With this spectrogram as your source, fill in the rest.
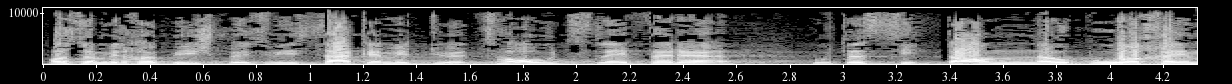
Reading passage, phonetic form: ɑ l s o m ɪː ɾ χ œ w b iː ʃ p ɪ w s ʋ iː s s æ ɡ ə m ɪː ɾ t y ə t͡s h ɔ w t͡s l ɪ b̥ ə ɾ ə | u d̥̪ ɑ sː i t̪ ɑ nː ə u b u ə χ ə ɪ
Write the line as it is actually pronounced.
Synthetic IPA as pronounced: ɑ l s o m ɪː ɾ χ œ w b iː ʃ p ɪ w s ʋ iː s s æ ɡ ə m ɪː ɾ t y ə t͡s h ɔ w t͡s l ɪ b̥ ə ɾ ə | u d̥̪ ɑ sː i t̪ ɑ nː ə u b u ə χ ə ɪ

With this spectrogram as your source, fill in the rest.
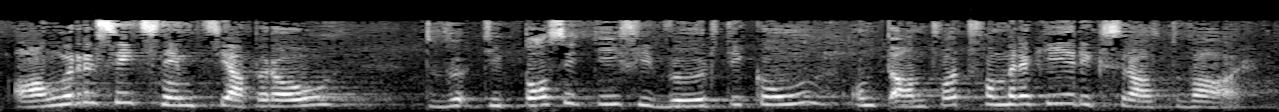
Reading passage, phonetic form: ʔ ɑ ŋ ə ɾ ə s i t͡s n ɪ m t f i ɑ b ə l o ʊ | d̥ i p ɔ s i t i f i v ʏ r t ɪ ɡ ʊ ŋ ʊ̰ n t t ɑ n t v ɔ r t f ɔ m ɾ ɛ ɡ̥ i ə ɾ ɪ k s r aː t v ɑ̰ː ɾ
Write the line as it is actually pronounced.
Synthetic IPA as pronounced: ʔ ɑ ŋ ə ɾ ə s i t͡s n ɪ m t s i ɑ b ə ɾ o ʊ | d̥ i p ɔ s i t iː f i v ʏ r d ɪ ɡ ʊ ŋ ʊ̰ n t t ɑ n t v ɔ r t f ɔ m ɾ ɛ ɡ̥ i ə ɾ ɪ k s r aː t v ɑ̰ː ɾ

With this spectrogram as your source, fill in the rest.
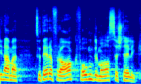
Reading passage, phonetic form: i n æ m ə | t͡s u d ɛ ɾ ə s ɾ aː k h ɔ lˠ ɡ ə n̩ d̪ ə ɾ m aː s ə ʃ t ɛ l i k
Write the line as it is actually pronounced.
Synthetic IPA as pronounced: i n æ m ə | t͡s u d ɛ ɾ ə f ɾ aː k f ɔ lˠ ɡ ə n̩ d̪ ə ɾ m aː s ə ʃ t ɛ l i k

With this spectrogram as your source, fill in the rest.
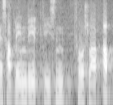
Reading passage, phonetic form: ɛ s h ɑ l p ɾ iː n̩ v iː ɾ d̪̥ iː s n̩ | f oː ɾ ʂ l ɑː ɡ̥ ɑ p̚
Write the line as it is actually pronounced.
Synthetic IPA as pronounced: ɛ s h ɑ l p l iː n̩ ʋ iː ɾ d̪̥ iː s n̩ | f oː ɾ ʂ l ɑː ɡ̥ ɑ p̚

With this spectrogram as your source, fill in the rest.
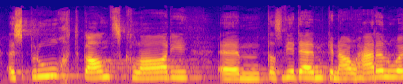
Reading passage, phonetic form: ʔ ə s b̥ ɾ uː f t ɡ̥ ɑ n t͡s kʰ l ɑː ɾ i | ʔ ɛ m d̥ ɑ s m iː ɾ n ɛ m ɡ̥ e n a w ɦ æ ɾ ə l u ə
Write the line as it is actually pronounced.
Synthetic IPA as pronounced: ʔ ə s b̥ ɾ uː χ t ɡ̥ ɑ n t͡s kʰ l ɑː ɾ i | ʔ ɛ m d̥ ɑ s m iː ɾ d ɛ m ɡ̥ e n a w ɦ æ ɾ ə l u ə

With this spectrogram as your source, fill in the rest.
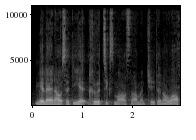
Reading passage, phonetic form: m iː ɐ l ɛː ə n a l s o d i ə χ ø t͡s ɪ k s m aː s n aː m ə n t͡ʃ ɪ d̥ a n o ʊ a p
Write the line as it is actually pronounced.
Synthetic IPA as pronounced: m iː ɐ l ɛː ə n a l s o d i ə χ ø t͡s ɪ k s m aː s n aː m ə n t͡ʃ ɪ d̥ ə n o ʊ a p

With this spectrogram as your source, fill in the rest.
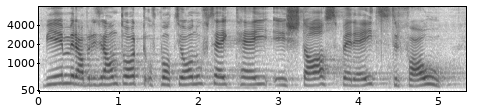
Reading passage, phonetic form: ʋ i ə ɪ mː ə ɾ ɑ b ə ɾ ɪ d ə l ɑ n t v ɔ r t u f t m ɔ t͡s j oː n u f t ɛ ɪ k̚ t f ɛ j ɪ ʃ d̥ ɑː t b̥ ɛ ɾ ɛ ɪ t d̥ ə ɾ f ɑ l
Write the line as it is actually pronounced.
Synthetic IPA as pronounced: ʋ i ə ɪ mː ə ɾ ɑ b ə ɾ ɪ d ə ɾ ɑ n t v ɔ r t u f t m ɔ t͡s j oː n u f t͡s ɛ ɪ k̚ t h ɛ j ɪ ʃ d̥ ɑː s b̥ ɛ ɾ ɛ ɪ t͡s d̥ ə ɾ f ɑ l

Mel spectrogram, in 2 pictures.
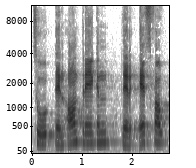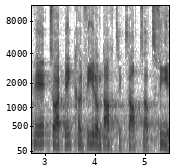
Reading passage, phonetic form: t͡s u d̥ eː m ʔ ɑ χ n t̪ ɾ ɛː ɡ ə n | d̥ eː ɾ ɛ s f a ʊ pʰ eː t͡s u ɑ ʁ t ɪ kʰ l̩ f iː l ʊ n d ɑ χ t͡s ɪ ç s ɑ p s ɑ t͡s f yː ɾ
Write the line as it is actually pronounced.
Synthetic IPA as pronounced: t͡s u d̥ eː n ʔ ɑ n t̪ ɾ ɛː ɡ ə n | d̥ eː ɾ ɛ s f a ʊ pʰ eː t͡s u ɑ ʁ t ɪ kʰ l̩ f iː ɾ ʊ n d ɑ χ t͡s ɪ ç s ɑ p s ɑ t͡s f iː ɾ

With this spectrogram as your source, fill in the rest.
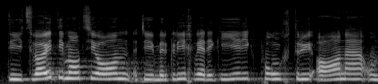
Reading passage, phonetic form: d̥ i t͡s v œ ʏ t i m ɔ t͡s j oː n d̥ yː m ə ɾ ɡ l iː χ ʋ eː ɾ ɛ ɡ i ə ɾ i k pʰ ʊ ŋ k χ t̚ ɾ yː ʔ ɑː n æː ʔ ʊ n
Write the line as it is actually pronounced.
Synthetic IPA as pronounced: d̥ i t͡s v œ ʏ t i m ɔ t͡s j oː n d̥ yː m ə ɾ ɡ l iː χ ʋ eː ɾ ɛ ɡ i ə ɾ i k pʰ ʊ ŋ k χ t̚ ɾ yː ʔ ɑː n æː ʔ ʊ n

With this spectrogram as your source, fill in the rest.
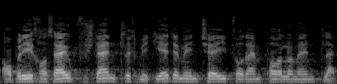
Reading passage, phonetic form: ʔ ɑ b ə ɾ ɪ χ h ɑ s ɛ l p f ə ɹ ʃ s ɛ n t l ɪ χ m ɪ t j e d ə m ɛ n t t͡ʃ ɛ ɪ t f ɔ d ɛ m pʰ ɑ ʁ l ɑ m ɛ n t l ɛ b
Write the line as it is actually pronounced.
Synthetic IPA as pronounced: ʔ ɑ b ə ɾ ɪ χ h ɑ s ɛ l p f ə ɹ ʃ t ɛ n t l ɪ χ m ɪ t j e d ə m ɛ n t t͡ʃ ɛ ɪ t f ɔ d ɛ m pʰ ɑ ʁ l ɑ m ɛ n t l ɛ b

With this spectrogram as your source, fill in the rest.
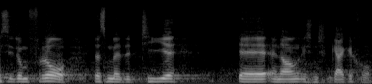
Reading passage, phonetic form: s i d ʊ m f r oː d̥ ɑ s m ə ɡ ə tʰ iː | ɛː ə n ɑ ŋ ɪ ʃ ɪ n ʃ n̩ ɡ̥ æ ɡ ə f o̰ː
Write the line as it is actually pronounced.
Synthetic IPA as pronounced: s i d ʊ m f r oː d̥ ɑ s m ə d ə tʰ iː | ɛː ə n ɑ ŋ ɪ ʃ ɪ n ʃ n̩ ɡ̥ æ ɡ ə χ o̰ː

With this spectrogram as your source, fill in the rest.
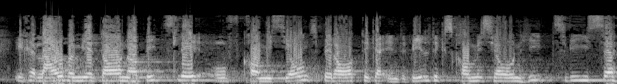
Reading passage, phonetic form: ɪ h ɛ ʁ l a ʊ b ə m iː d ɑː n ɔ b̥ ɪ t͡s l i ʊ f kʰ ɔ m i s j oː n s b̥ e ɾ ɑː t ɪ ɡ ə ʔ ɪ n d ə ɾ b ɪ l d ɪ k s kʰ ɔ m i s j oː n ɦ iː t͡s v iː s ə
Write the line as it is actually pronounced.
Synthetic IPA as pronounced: ɪ χ ɛ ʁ l a ʊ b ə m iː d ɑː n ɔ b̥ ɪ t͡s l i ʊ f kʰ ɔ m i s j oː n s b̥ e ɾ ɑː t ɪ ɡ ə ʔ ɪ n d ə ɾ b ɪ l d ɪ k s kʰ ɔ m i s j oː n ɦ iː t͡s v iː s ə

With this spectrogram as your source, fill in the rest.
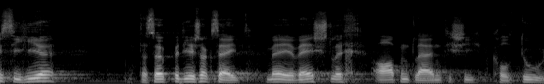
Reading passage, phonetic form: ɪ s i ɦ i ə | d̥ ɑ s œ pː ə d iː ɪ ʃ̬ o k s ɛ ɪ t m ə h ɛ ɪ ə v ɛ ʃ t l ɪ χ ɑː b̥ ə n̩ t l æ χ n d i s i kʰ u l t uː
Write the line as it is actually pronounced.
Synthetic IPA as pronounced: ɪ s i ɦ i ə | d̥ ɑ s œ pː ə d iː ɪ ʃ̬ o k s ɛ ɪ t m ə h ɛ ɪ ə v ɛ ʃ t l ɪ χ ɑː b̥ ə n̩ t l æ n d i ʃ i kʰ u l t uː

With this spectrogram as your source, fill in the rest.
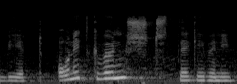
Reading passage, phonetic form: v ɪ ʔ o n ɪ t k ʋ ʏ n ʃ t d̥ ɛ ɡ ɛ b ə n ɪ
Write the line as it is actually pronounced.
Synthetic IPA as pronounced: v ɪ t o n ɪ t k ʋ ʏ n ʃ t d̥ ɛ ɡ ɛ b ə n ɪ

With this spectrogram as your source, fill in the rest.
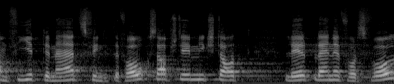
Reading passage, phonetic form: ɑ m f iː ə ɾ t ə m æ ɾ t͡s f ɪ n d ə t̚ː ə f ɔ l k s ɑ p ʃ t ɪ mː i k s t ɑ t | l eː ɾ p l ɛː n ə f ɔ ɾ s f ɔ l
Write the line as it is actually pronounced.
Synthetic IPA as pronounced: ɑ m f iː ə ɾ t ə m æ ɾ t͡s f ɪ n d ə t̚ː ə f ɔ l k s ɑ p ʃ t ɪ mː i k ʃ t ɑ t | l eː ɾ p l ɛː n ə f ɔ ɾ s f ɔ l

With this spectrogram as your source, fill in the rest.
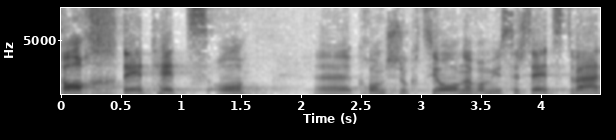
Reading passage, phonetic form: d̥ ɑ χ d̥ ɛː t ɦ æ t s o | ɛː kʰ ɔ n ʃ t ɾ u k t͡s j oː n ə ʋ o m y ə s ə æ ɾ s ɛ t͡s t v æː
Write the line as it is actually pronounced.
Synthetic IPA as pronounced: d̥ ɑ χ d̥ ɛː t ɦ ɛ t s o | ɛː kʰ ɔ n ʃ t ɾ u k t͡s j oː n ə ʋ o m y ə s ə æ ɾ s ɛ t͡s t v æː

